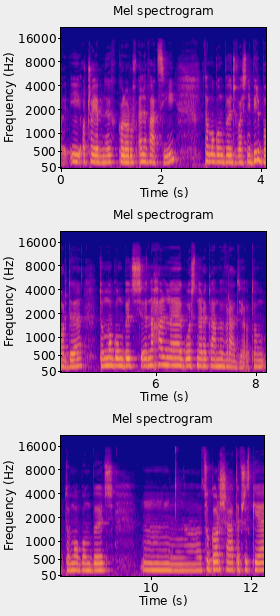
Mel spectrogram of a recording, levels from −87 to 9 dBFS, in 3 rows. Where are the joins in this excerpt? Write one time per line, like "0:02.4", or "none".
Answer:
none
